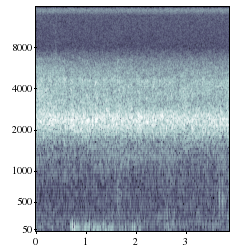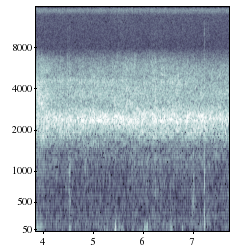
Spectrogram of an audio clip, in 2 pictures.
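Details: Cicadas singing at Terek-Sai, Jalal-Abad, Kyrgyzstan, produce a constant high-pitched buzz over low background rumble, with occasional ticks and taps scattered through.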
